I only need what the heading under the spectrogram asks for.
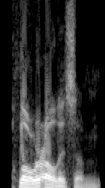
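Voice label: "pluralism", American English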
